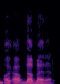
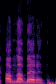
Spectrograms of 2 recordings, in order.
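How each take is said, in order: First: Said in the usual way. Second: "not" hit hard and loud; louder insistence; insistent. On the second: Shown as a demonstration. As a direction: protest loudly that you're not mad.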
